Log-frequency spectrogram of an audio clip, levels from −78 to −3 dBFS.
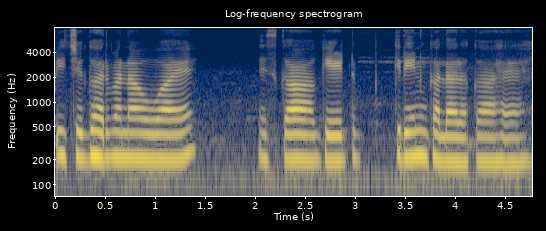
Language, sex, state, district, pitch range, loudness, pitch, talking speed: Hindi, female, Bihar, Saran, 195-215 Hz, -16 LUFS, 205 Hz, 140 wpm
